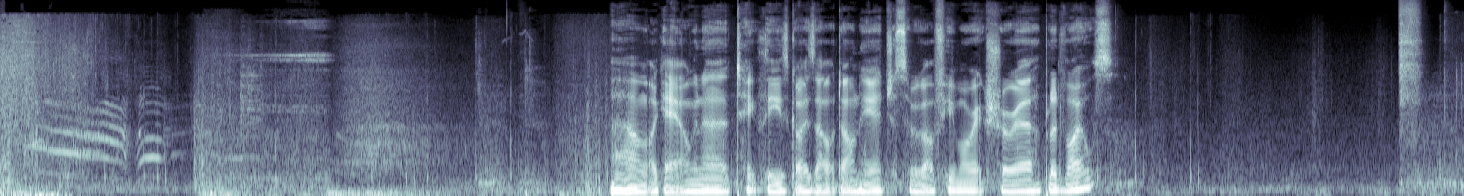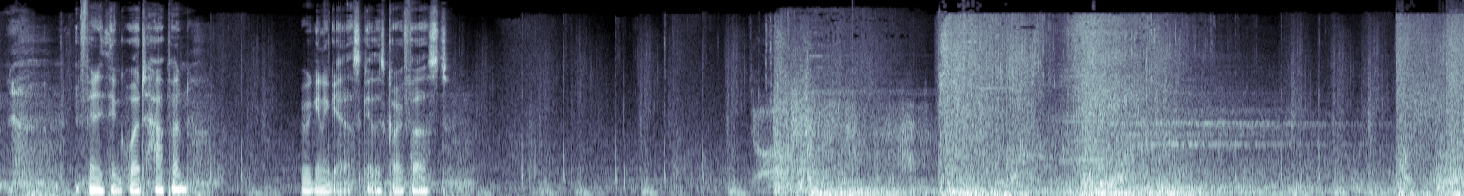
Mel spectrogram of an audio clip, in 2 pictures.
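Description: A man talks casually and with animation into a close microphone.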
